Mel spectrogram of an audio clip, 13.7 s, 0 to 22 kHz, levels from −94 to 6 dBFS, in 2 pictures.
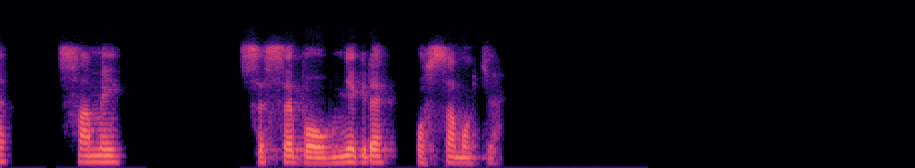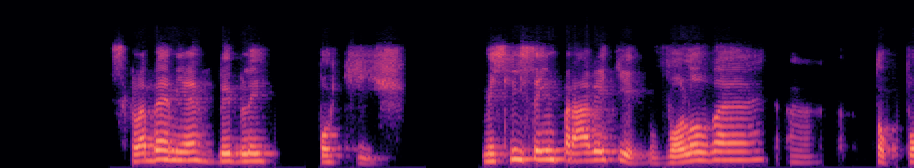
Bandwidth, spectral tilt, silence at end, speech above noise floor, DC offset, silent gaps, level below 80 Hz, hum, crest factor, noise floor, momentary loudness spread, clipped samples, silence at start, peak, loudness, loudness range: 8 kHz; -5 dB/octave; 0 s; 69 dB; under 0.1%; 0.34-0.42 s, 1.09-1.79 s, 4.86-7.67 s, 9.15-9.24 s, 10.04-10.44 s; -72 dBFS; none; 18 dB; -90 dBFS; 19 LU; under 0.1%; 0 s; -6 dBFS; -22 LUFS; 9 LU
